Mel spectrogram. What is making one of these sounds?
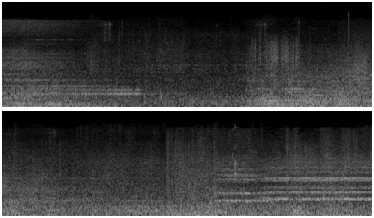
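Magic crackles and hums on a blade.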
